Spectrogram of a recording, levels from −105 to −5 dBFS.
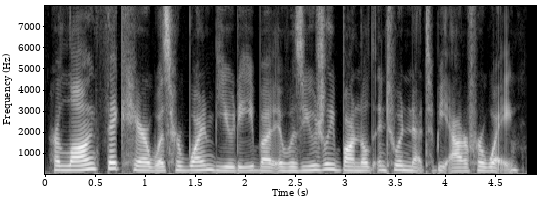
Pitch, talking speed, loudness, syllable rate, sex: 195 Hz, 270 wpm, -19 LUFS, 6.2 syllables/s, female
